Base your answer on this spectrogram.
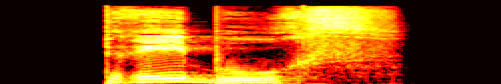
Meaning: genitive singular of Drehbuch
- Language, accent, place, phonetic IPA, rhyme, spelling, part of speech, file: German, Germany, Berlin, [ˈdʁeːˌbuːxs], -eːbuːxs, Drehbuchs, noun, De-Drehbuchs.ogg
